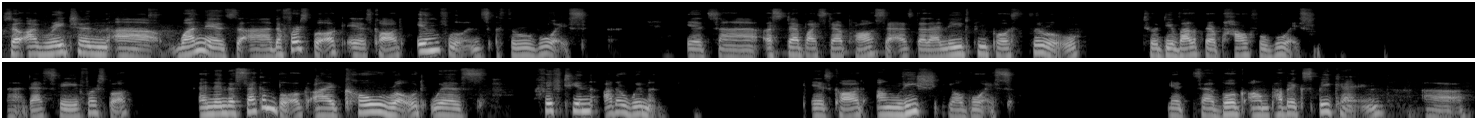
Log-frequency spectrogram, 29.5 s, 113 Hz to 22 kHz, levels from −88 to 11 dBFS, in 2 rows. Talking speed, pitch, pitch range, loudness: 120 wpm, 150 Hz, 135-170 Hz, -27 LUFS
